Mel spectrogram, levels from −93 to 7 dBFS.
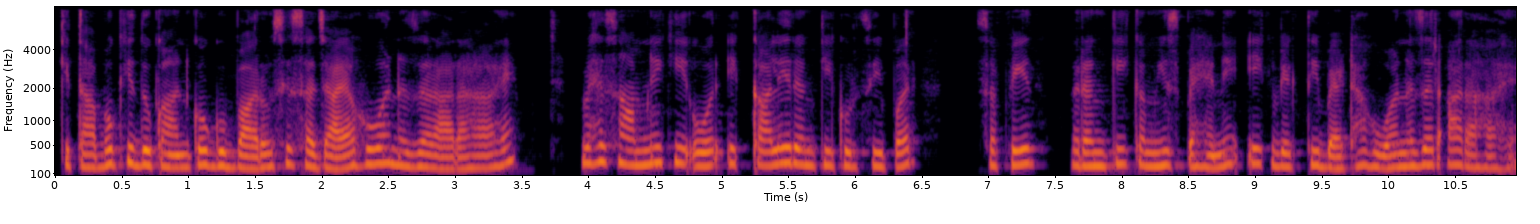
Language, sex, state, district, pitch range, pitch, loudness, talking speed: Hindi, female, Bihar, Darbhanga, 180-215 Hz, 200 Hz, -30 LUFS, 190 wpm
